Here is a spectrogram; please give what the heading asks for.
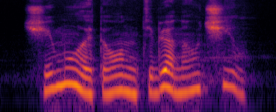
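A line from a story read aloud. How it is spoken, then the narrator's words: Astonished exclamation. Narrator (Russian): изумленно воскликнул Бейтман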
